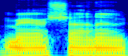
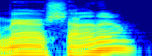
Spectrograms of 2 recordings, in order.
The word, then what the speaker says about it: maraschino: Maraschino? How do you say it? So this is, I don't know what that I read is. like a 7 page paper on the pronunciation of it because my mom always said like it was maraschino. Yeah, which sounds really wrong.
